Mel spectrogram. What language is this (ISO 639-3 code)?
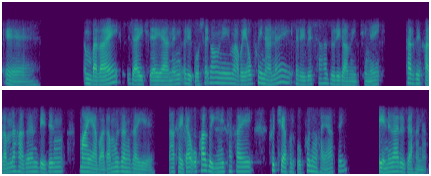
brx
